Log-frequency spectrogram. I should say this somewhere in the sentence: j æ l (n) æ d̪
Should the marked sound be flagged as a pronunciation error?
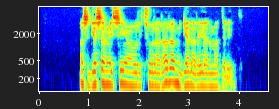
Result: yes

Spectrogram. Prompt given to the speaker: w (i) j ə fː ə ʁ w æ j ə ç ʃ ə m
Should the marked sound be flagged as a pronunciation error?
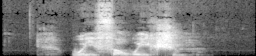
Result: yes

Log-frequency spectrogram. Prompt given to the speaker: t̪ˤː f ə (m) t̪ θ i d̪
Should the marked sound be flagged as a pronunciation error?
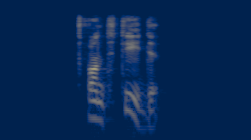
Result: yes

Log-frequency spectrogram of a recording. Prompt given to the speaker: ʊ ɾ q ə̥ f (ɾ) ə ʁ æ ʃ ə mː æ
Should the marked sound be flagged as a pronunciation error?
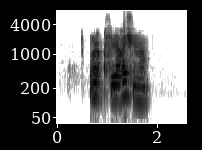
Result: yes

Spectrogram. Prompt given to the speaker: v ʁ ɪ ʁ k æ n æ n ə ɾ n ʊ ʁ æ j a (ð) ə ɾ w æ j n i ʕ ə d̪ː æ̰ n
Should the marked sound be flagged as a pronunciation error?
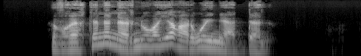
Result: yes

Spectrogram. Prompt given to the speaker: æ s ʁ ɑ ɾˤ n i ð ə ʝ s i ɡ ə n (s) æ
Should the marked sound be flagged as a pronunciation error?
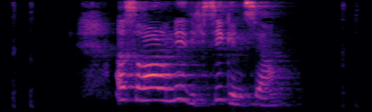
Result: no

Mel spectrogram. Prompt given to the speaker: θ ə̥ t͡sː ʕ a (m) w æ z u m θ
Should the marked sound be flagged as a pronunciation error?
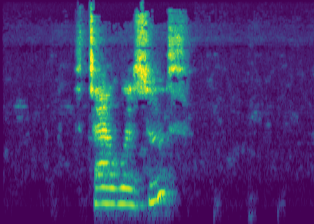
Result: yes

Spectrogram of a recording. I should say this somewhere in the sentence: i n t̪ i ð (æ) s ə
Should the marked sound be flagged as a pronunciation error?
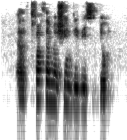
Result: yes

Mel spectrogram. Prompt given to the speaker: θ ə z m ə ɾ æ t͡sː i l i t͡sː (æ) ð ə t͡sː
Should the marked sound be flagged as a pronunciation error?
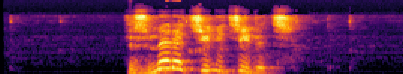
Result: yes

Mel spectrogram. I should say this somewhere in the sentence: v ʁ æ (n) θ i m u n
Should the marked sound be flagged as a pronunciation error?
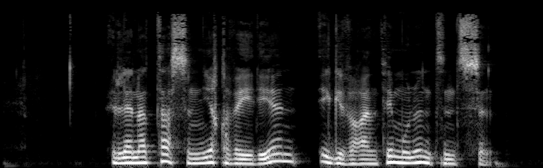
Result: no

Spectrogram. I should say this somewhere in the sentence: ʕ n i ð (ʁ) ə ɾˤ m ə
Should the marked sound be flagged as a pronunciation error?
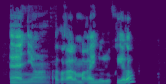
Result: no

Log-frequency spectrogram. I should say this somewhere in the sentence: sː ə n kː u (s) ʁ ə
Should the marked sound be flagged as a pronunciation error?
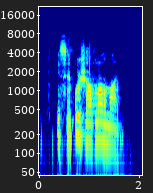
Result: yes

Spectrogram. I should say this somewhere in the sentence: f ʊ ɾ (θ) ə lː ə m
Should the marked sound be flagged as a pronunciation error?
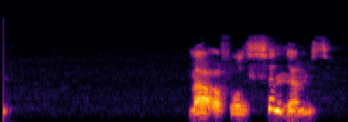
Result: yes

